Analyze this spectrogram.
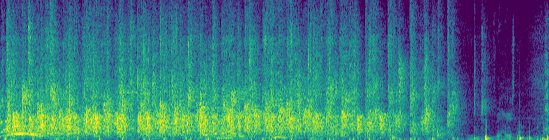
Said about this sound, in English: Round, round of applause for two guys.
